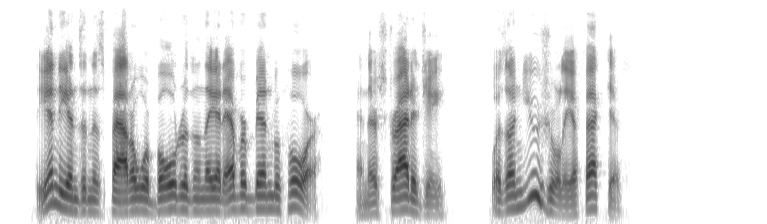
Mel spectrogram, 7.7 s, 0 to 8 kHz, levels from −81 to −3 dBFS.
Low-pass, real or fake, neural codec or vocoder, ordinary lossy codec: 7.2 kHz; real; none; Opus, 24 kbps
